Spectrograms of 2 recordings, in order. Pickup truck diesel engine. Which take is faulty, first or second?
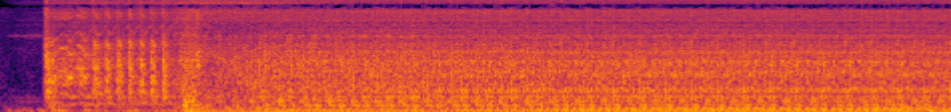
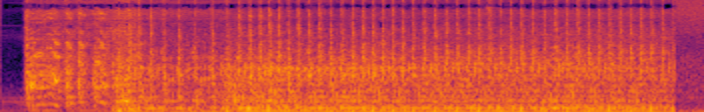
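second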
